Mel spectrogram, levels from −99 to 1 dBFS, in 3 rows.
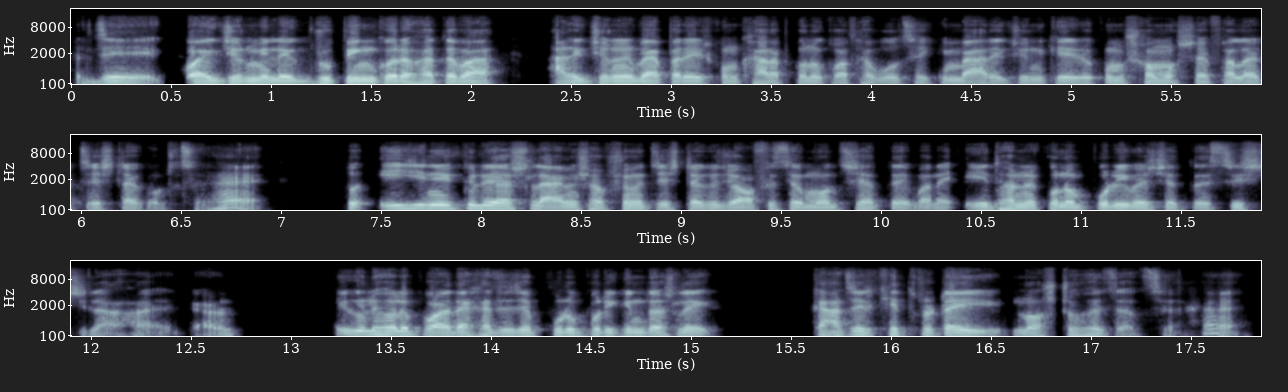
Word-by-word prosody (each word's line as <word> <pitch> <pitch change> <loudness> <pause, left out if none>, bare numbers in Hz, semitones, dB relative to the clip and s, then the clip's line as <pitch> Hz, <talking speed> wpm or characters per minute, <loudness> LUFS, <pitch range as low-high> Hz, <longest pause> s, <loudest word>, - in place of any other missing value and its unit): যে, 110 -1 +5 0.3
কয়েকজন 115 +1 +5
মিলে 115 0 +6
grouping 130 0 +4
করে 125 -2 +8
হয়তোবা 115 -1 +4 0.4
আরেকজনের 115 +1 +2
ব্যাপারে 110 +1 +3
এরকম 110 +1 -7
খারাপ 110 - 0
কোনো 110 -2 -1
কথা 100 - -4
বলছে 100 0 -6
কিংবা 110 -2 -2
আরেকজনকে 105 +1 -5
এরকম 105 +2 -3
সমস্যায় 105 0 -2
ফালার 105 -1 0
চেষ্টা - - -3
করছে। - - -10
হ্যাঁ? - - -1 0.4
তো - - +1 0.2
এই 160 - +5
জিনিসগুলি 170 -1 +4
আসলে 150 - -1
আমি 125 - +1
সবসময় 125 0 -1
চেষ্টা 120 0 -3
করি 120 - -3
যে - - +4
অফিসের 120 0 -4
মধ্যে 110 +1 -3
যাতে 110 - -5
মানে 95 -3 -4
এই 135 - +1
ধরনের 135 -3 +1
কোন 130 - +3 0.2
পরিবেশ 120 -3 +2
যাতে - - -5
সৃষ্টি 125 -3 -5
না - - -8
হয়। - - -9
কারণ - - -8 0.6
এগুলি 170 0 +2
হলে 165 - +6
পরে 140 -2 +5
দেখা 140 +2 0
যায় 135 0 -2
যে - - 0
পুরোপুরি 140 -1 0
কিন্তু 135 -2 +1
আসলে 135 0 0 0.6
কাজের 150 +1 +1
ক্ষেত্রটাই 145 -2 +2 0.3
নষ্ট 120 +2 -3
হয়ে 115 -3 -4
যাচ্ছে। - - -12 0.2
হ্যাঁ? - - -5
120 Hz, 195 wpm, -23 LUFS, 110-135 Hz, 0.6 s, করে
